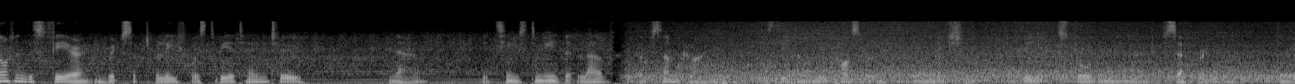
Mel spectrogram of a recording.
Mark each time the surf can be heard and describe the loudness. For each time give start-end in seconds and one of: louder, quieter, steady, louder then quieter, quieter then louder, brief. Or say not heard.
6.2-12.9 steady.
